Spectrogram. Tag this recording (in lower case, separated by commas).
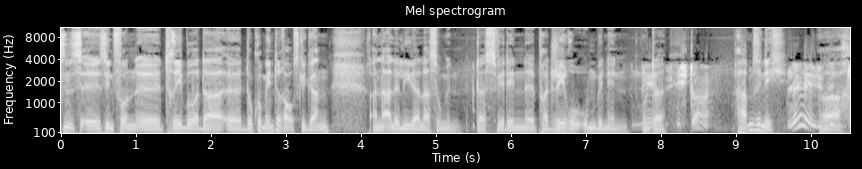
speech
